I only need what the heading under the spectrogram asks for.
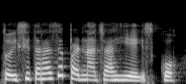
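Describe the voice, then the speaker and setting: A woman teaching Quran recitation, spelling out letters and vowel marks one by one and blending them into words, with brisker plain explanations in between. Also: mid-range voice, a little mellow, muffled recording. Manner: explains quickly in a conversational teaching tone. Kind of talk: slow syllable-by-syllable spelling drill.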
